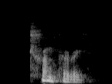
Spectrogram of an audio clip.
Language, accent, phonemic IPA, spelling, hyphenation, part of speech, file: English, Southern England, /ˈtɹʌmpəɹi/, trumpery, trump‧ery, noun / adjective, LL-Q1860 (eng)-trumpery.wav
- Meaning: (noun) 1. Worthless finery; bric-a-brac or junk 2. Nonsense 3. Deceit; fraud; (adjective) Gaudy but worthless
